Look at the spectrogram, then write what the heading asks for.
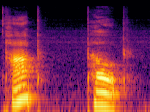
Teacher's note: Dovete proprio esagerare la coda della O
